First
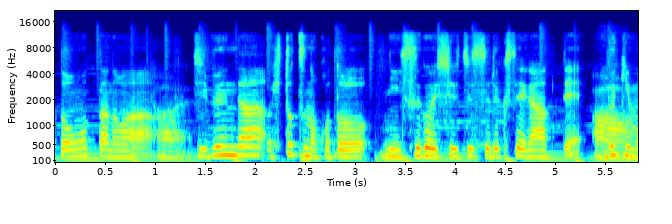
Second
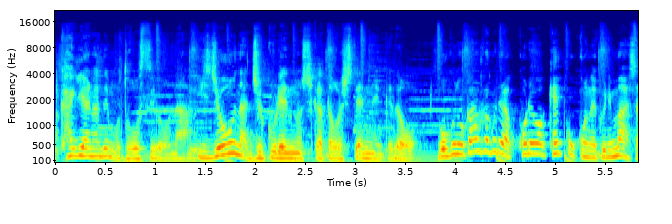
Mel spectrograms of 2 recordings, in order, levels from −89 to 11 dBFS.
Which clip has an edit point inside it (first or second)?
second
